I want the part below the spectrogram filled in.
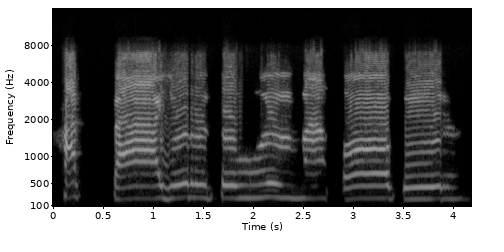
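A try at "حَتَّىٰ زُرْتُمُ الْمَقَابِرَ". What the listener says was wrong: Zur, bukan yur. Bukan ya, tapi zai. Hatta zurtumul maqabir.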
